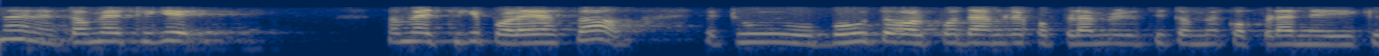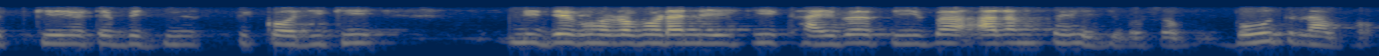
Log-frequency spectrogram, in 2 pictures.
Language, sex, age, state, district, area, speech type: Odia, female, 45-60, Odisha, Sambalpur, rural, conversation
